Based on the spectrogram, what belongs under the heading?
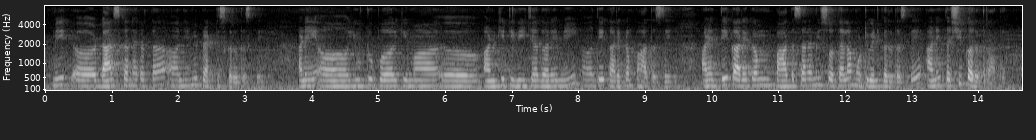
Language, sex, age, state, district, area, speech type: Marathi, female, 30-45, Maharashtra, Nagpur, urban, spontaneous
